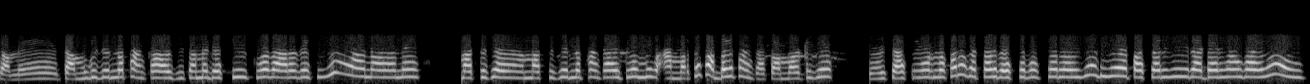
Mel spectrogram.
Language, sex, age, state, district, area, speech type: Odia, female, 30-45, Odisha, Kendujhar, urban, conversation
